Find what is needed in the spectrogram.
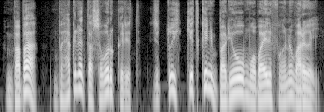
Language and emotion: Kashmiri, surprised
